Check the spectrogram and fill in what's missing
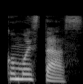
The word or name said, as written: ¿Cómo estás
